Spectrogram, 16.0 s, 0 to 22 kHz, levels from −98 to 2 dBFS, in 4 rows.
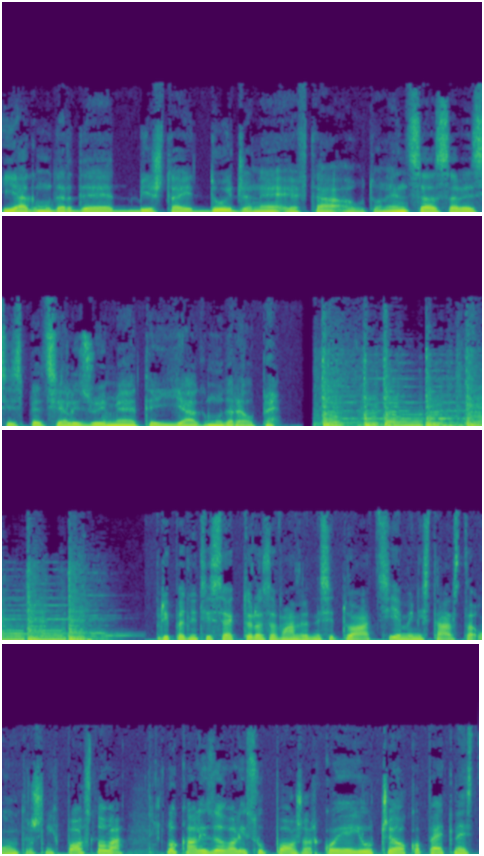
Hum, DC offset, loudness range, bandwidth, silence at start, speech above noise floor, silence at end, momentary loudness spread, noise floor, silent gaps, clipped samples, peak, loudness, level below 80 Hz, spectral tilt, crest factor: none; under 0.1%; 3 LU; 13.5 kHz; 0 s; 19 dB; 0.05 s; 6 LU; -37 dBFS; 6.51-6.55 s; under 0.1%; -6 dBFS; -19 LUFS; -38 dBFS; -6.5 dB/octave; 12 dB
